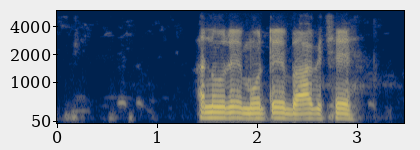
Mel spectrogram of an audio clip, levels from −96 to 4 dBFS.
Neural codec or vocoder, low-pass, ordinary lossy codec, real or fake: none; 5.4 kHz; Opus, 24 kbps; real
